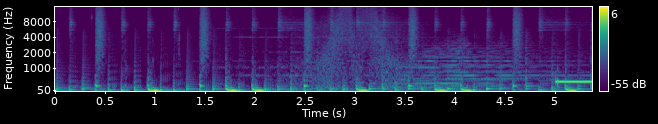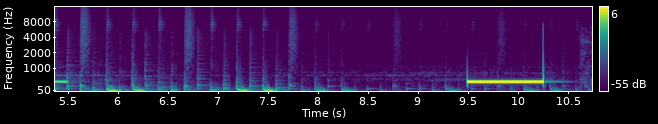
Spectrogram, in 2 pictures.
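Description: A telephone call is being placed: a quick run of clicks and short dial tones, followed by steady ringing tones, the last one long and loud.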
